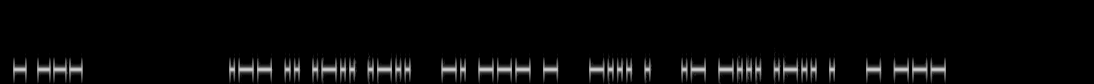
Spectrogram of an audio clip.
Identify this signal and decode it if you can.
Morse code, heard as a keyed tone, about 29 wpm, 700 Hz. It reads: TO WILL NOT BE ABLE TO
